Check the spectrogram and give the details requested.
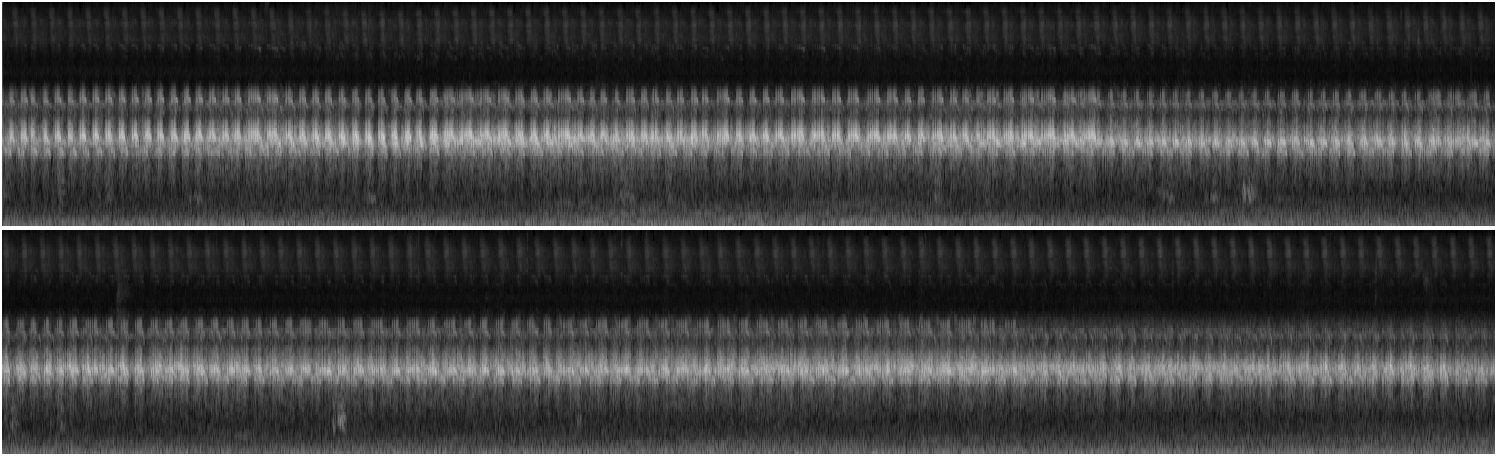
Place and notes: BiHu Park, Taipei City - Frogs sound
In the park, At the lake, Frogs sound, Traffic Sound
Binaural recordings
Neihu District, Taipei City, Taiwan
